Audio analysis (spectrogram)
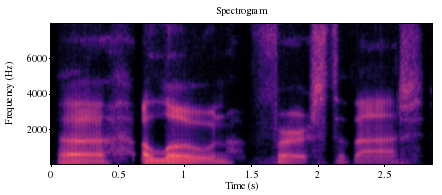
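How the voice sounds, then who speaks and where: Slow, low-voiced man playing a tabletop game. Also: smooth, dry recording, studio quality. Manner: halting, repeats words, speaks of his character in third person. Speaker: player in a tabletop roleplaying game. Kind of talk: casual in-game description.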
